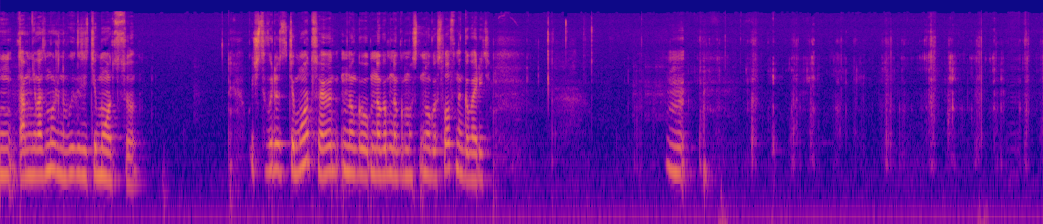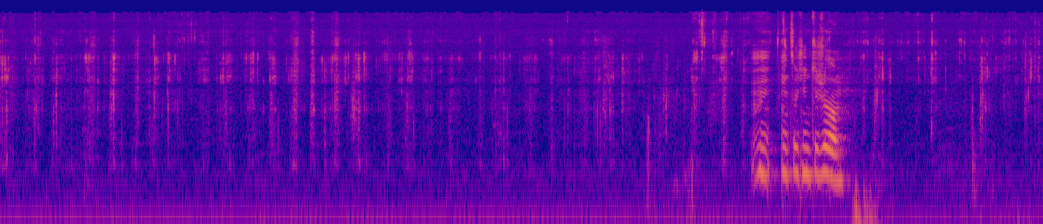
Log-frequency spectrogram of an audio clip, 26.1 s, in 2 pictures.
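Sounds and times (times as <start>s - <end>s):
wet crunchy chewing: 8.8s - 22.9s, 23.7s - 26.0s.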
